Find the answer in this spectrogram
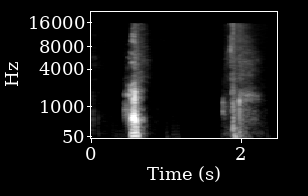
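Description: A man's single short, low spoken "okay" about half a second in, then silence, with a faint mouth sound near the end.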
